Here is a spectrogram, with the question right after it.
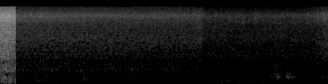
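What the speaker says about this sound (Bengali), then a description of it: "দেখুন পনিরটা হালকা করে ভেজে নিলাম।" Marinated paneer fries in a hot, oiled frying pan, giving a steady bright sizzle after a brief louder burst at the start, continuing evenly without talk.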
